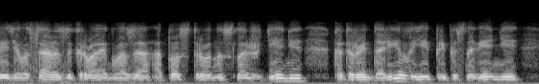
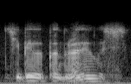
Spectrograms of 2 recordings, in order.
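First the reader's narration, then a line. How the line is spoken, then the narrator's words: Tender question. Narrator (Russian): нежно спросил он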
